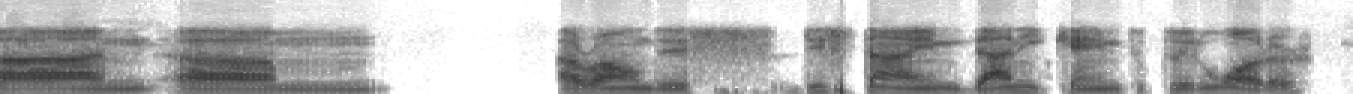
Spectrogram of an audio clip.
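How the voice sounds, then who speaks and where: In a Spanish accent, a man speaks very slowly at a medium pitch, his intonation fairly even and his pauses long and frequent. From Colombia. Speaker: business associate. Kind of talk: interview. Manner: halting.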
